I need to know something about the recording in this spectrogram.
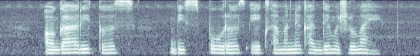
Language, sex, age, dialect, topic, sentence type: Marathi, female, 31-35, Varhadi, agriculture, statement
